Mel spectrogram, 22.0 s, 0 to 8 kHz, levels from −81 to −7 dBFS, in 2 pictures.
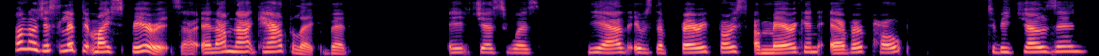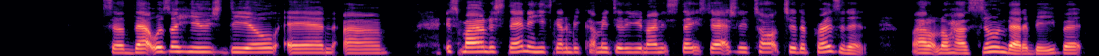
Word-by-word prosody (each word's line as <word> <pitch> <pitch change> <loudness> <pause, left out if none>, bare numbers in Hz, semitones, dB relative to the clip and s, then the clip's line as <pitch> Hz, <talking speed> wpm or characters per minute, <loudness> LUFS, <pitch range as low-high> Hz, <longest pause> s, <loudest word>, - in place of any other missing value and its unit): I - - +2
don't 395 - +2
know, 380 -2 +5
just 290 0 -1
lifted 305 -2 +2
my 245 +1 +4
spirits, 290 - +2
uh, - - -5
and 205 +2 +2
I'm 260 +3 +2
not 250 +1 +3
Catholic, 255 +3 0
but - - -3 1.0
it 215 0 -4
just 210 -2 -3
was 200 -1 -4 0.5
yeah, 215 -1 +2
it 220 - +3
was 200 - -8
the 195 -2 -3
very 220 +4 +5
first 235 +1 0
American 200 +7 +2
ever 215 +7 +2
pope 215 +4 0 0.8
to 240 - -7
be 235 0 -2
chosen. 255 +3 0 1.2
So 195 0 -1
that 205 0 +5
was 245 0 +3
a 260 0 +3
huge 240 -2 -2
deal. 225 0 0
And, 200 +1 +1
um, 185 +1 -4 0.6
it's 255 -1 -4
my 245 0 +6
understanding 245 +1 0
he's 235 -1 -4
gonna 225 0 -3
be 225 0 -6
coming 230 +1 -4
to 225 0 -1
the 220 - -4
United 220 0 -2
States 230 0 -3
to 220 - -3
actually 230 +1 0
talk 230 -1 -3
to 230 - 0
the 215 -1 -2
president. 225 -7 -1 0.5
I 190 0 +2
don't 185 - +1
know 190 -1 +1
how 175 -2 +1
soon 235 +6 0
that'll 155 0 +5
be, 160 +4 -4
but 175 -2 -2
225 Hz, 165 wpm, -24 LUFS, 200-245 Hz, 1.2 s, my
